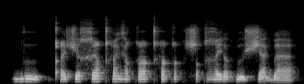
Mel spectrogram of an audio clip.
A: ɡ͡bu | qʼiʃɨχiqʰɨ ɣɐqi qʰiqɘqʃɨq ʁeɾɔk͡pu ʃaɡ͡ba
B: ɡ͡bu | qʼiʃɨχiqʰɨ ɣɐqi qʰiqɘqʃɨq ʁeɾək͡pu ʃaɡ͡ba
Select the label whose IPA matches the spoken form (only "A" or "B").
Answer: A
